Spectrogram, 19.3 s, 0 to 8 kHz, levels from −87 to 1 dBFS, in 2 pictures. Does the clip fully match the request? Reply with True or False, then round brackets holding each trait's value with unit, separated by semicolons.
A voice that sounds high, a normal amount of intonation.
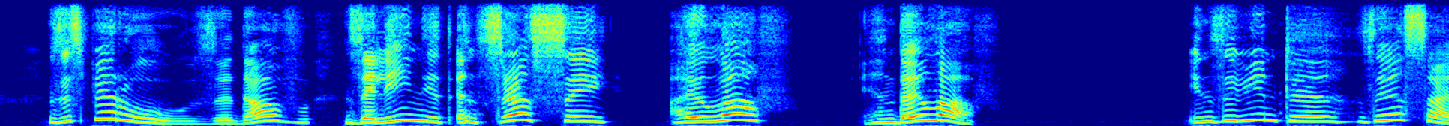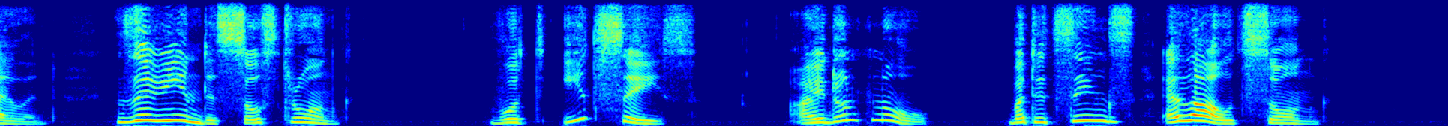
False (290 Hz; 7.1 semitones)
